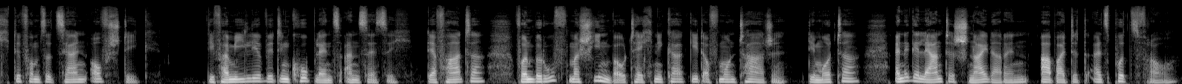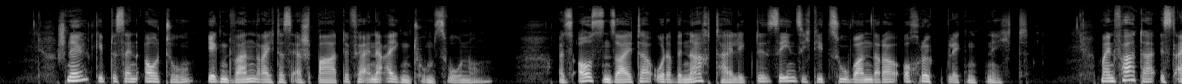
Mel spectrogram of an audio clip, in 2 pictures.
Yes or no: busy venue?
no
